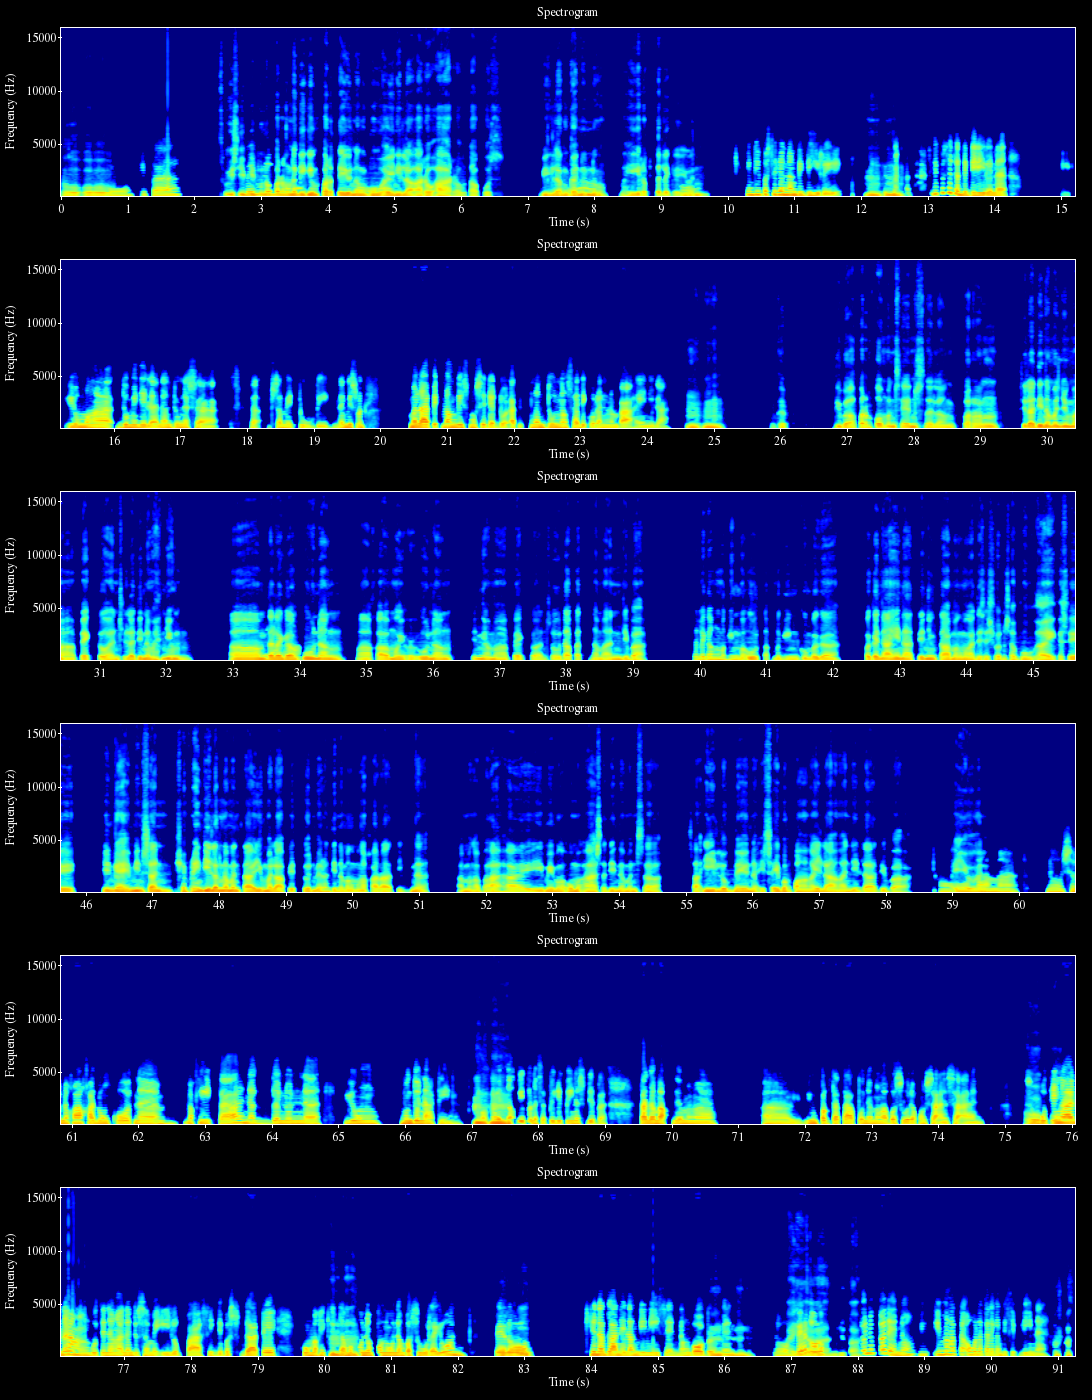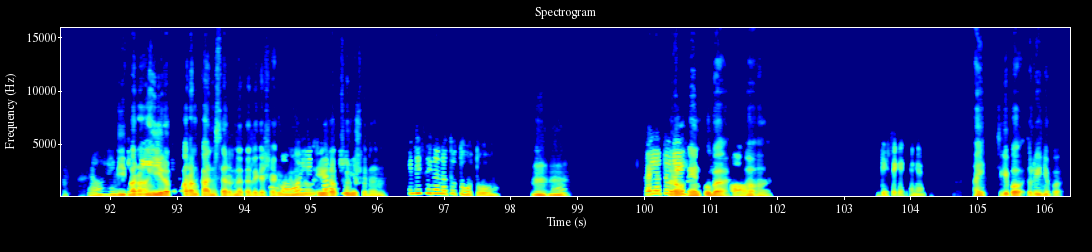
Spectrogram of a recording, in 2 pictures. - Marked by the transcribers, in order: tapping; laughing while speaking: "‘di ba?"; laughing while speaking: "naman yung"; other background noise; laugh
- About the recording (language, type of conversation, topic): Filipino, unstructured, Ano ang mga epekto ng basura sa ating kalikasan?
